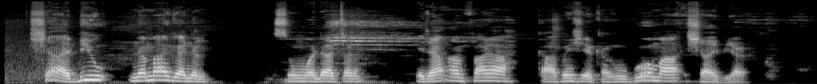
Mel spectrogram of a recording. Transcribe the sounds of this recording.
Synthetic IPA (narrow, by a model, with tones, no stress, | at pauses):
ʃaː˦˨bɪ˦ju˦ | na˦maː˦ɡɐ˨nɪ˦ŋ | sʊ˦ŋwɐ˦daː˦tɐ˦rʔɪ˨dɐ˦ŋʔa˦mɸaː˦ɽaː˨ | kaː˨ɸɪ˦nʃ̬eː˨kɐ˨ɽuː˦ɡʷoː˦ma˨ʃa̰ː˦˨bɪ˨jɐ̰˦r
